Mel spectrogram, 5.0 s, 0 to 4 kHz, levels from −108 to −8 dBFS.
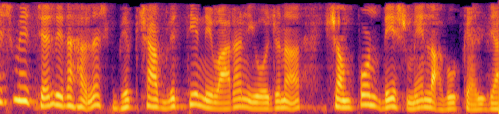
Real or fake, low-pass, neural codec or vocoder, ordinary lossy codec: fake; 3.6 kHz; codec, 16 kHz, 2 kbps, X-Codec, HuBERT features, trained on LibriSpeech; MP3, 24 kbps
